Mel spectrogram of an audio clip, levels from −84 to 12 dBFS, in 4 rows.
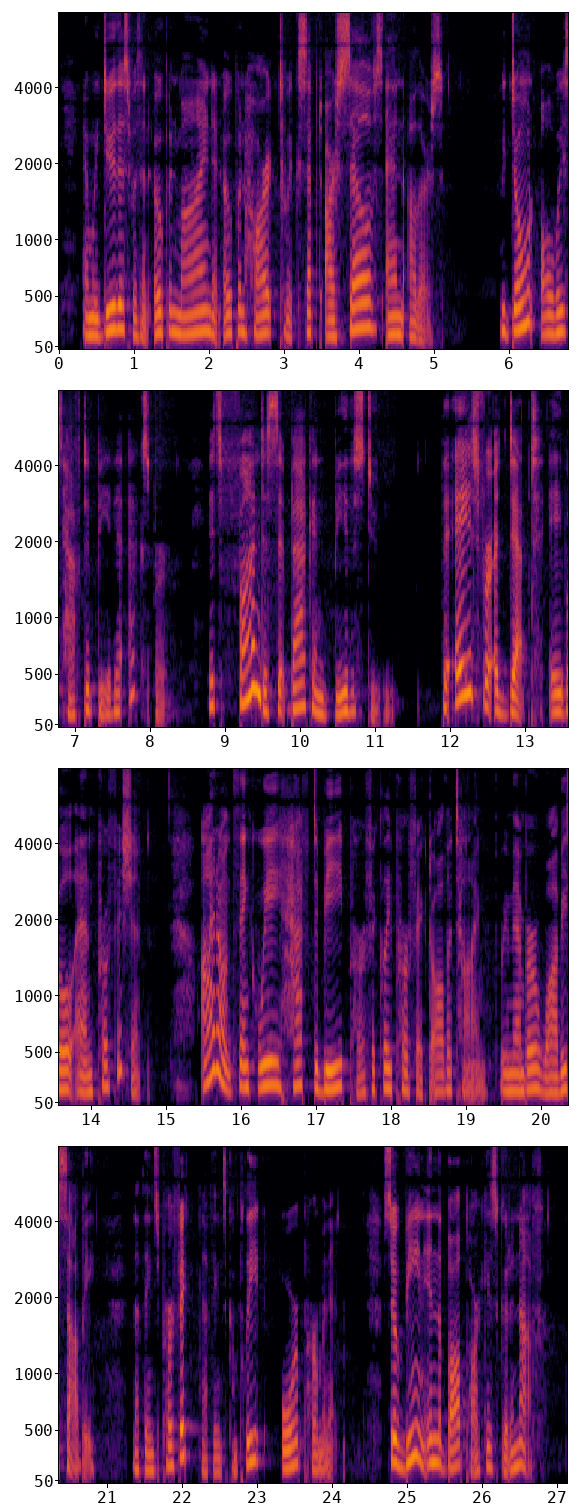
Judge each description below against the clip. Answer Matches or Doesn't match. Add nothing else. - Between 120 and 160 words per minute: Matches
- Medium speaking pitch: Matches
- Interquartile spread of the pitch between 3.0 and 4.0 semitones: Doesn't match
